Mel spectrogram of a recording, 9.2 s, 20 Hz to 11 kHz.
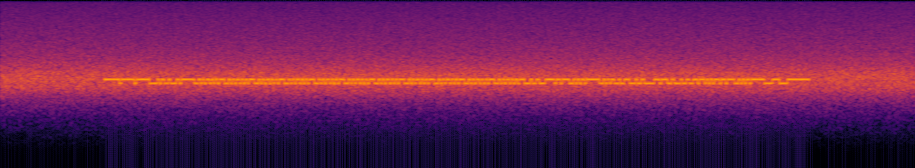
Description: RTTY (50 baud, 170 Hz shift), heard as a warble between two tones, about 2100 Hz centre, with radio static and a narrow filter. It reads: RYRYRYRYRYRYRYRYRYRYRY M4RL TU PY4OO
